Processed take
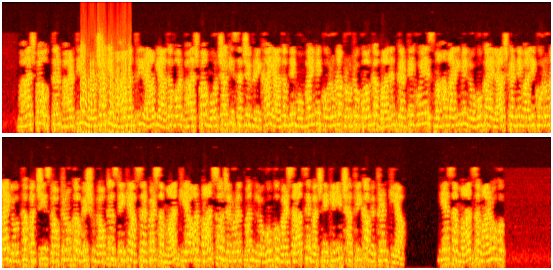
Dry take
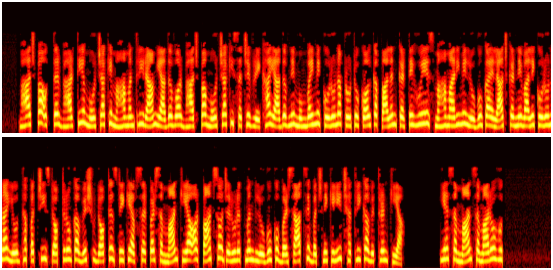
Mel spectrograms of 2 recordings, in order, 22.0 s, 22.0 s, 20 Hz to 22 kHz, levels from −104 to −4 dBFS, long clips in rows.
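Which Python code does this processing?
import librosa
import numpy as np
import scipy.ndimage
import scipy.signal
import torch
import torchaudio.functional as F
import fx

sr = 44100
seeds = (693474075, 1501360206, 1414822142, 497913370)

y = fx.phase_scramble(x, sr, seeds[0], window_ms=100)
y = fx.leveller(y, sr, passes=2, at=(1.57, 2.59))
y = fx.spectral_comp(y, sr, ratio=10.0)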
